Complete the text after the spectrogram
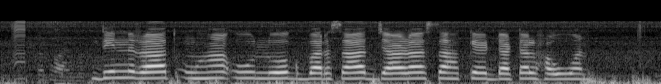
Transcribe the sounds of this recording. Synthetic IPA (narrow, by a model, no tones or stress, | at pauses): d̪ɪnɾaːt̪ʊɦãʔuːloːɡbəɾsaːd̪̚d͡ʒaːɽasəɦkeɖəʈəlɦəʊːən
